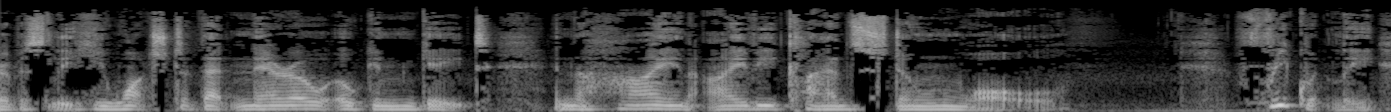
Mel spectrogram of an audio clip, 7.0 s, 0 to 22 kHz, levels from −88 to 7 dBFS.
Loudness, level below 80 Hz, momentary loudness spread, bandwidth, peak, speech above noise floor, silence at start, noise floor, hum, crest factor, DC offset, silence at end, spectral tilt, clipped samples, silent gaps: -22 LUFS; -50 dBFS; 11 LU; 16 kHz; -2 dBFS; 26 dB; 0 s; -49 dBFS; none; 20 dB; under 0.1%; 0 s; -4 dB/octave; under 0.1%; none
